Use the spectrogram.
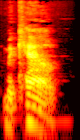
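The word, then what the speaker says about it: McKeown: I got a his last name is spelled MC capital K E O W N McCown.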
